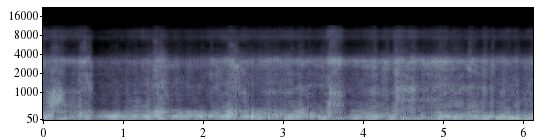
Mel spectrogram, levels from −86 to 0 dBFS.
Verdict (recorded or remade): remade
